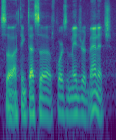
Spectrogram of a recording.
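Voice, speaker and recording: A man from Norway answering interview questions in a relaxed, thoughtful way, pausing often to find his words. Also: deep voice, creaky. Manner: relaxed, thoughtful, frequent "uh" pauses. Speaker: interview guest.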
